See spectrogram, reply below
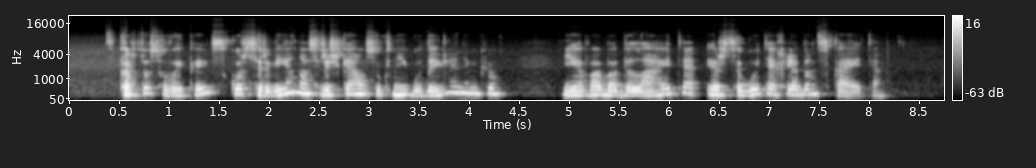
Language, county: Lithuanian, Vilnius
